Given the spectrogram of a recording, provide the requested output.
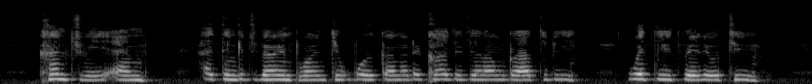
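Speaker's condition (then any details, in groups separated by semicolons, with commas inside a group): Cerebral palsy; gentle, calm, strong voice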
